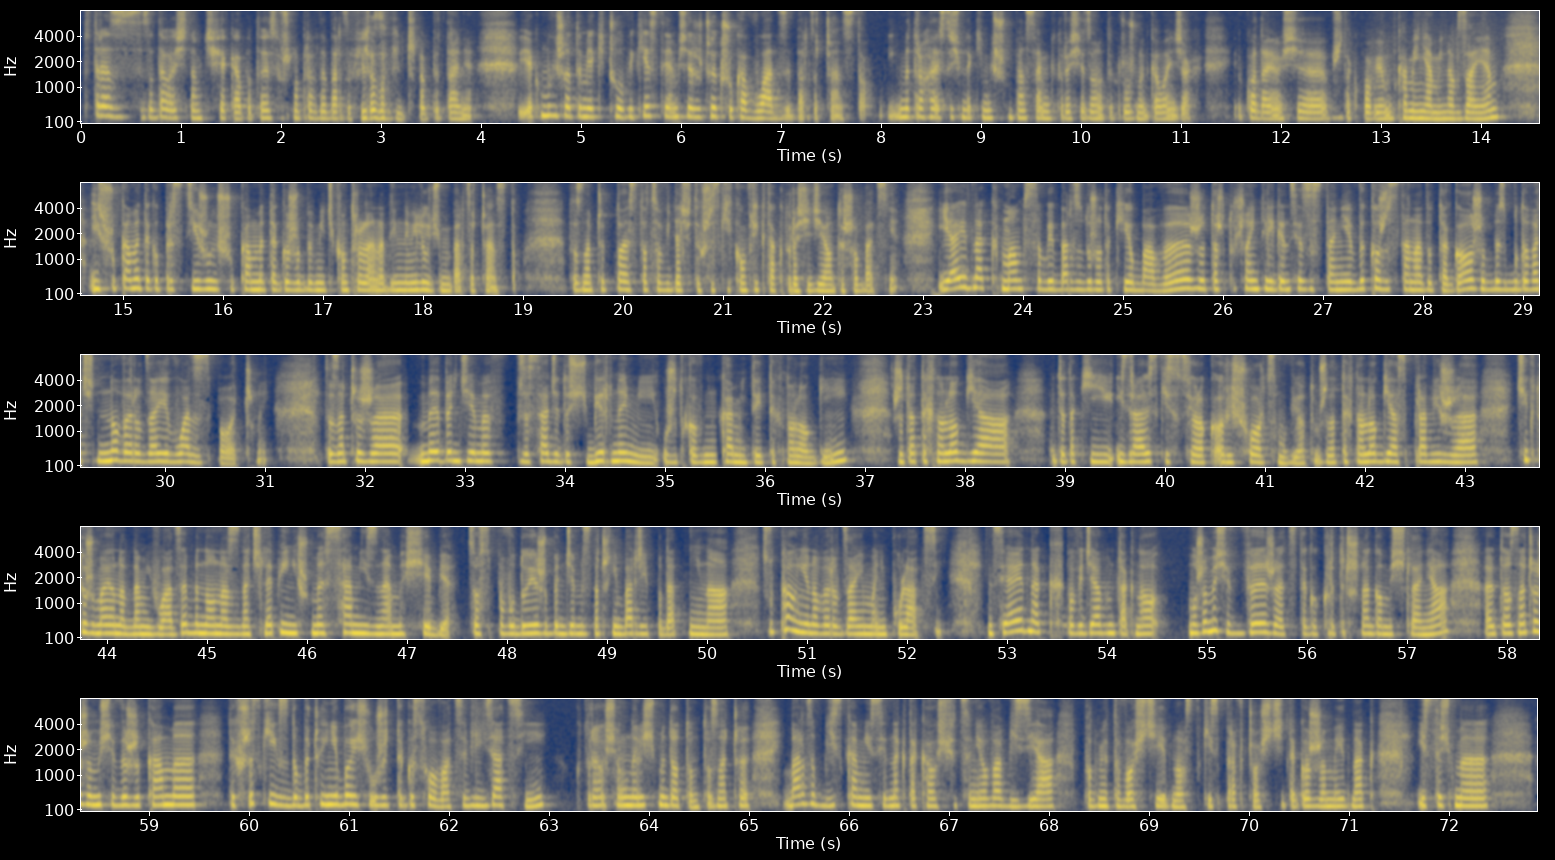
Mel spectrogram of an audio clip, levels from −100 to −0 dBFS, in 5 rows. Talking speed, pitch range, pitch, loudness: 175 wpm, 190-220 Hz, 205 Hz, -13 LUFS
